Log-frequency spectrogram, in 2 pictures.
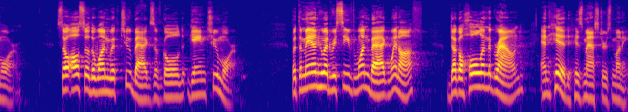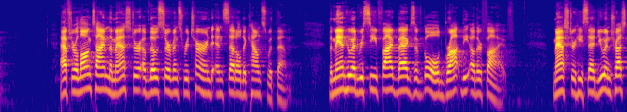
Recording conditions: large echoing room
